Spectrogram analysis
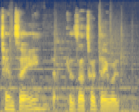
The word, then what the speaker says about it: Tensei: decided to do a speedrun of Shin Megami Tensei, which I thought was pronounced Tensei, but apparently it's pronounced Tensei because that's what how they were saying it in the game.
